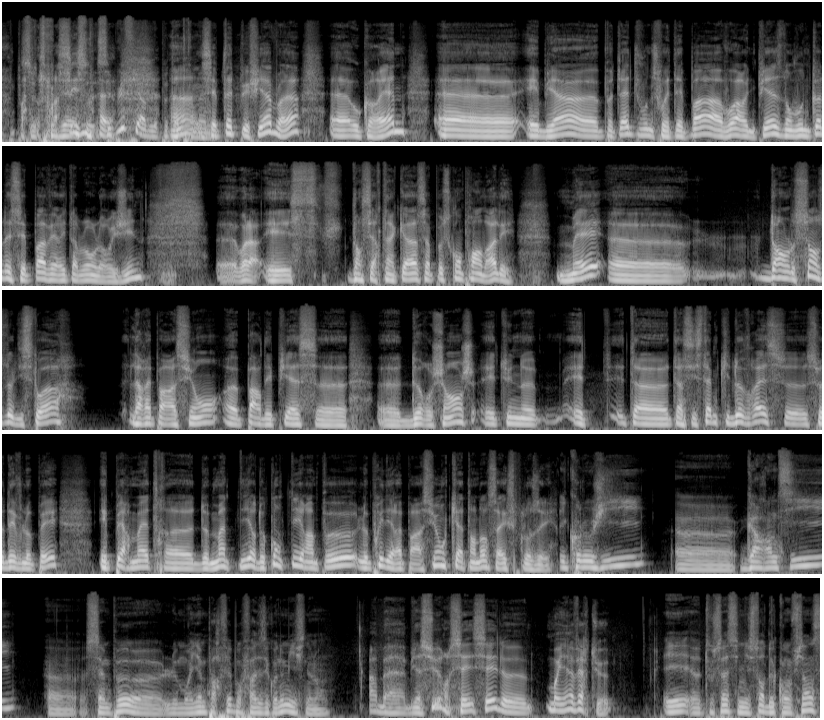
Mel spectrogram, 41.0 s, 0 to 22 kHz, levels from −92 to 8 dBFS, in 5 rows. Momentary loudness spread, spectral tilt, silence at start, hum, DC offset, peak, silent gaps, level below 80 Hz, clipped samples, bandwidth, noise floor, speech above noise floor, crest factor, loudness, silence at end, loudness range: 11 LU; -7 dB/octave; 0 s; none; under 0.1%; -2 dBFS; none; -38 dBFS; under 0.1%; 14.5 kHz; -53 dBFS; 36 dB; 16 dB; -18 LUFS; 0 s; 6 LU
